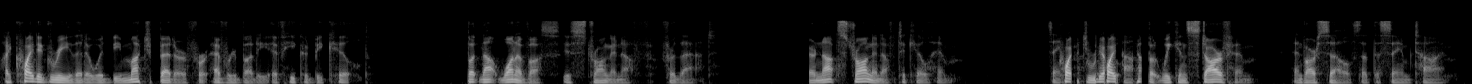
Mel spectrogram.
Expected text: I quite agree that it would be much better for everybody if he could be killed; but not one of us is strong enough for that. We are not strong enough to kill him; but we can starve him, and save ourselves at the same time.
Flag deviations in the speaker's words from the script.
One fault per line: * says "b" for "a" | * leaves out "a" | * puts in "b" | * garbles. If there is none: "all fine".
* leaves out "We"
* garbles
* leaves out "save"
